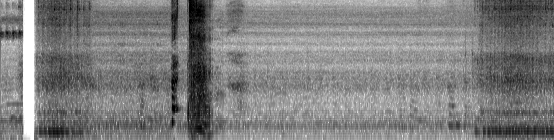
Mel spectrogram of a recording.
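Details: Single sharp sneeze: a quick catch of breath, then an explosive burst, over a steady machine-like background hum; filmed for a nose sneezing challenge.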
